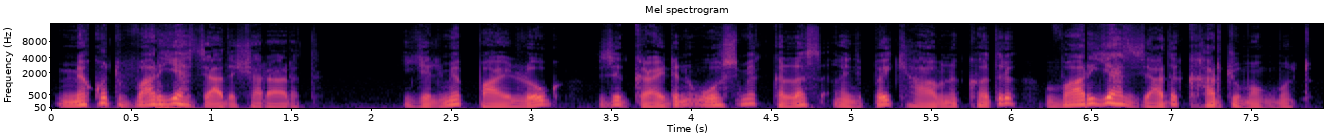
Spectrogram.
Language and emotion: Kashmiri, angry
